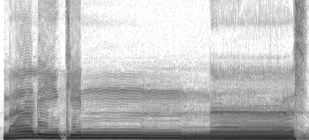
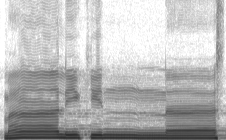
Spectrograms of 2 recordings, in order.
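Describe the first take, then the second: First: The first vowel is kept short. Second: The first vowel is drawn out long. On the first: The speaker calls it right. "bukan fathah panjang tapi fathah biasa" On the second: The speaker calls it wrong. "emaknya biasanya dibaca panjang"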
